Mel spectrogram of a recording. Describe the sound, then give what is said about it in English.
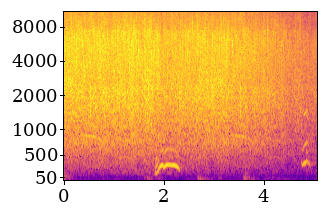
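A large crowd of fans in a big auditorium claps in a steady, dense roar of applause, with a couple of short whooping cheers rising above it, one near the middle and another near the end. “Yeah, we're just so glad to be back in this great big auditorium filled full of people cheering fans.”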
